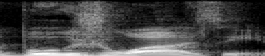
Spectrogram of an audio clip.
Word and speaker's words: bourgeoisie: bourgeoisie right here this the bourgeoisie that's how you say it I know many people in the past were like the boarding Joey's are you or whatever noise the booze was he okay it's a boozy art basically you're rich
